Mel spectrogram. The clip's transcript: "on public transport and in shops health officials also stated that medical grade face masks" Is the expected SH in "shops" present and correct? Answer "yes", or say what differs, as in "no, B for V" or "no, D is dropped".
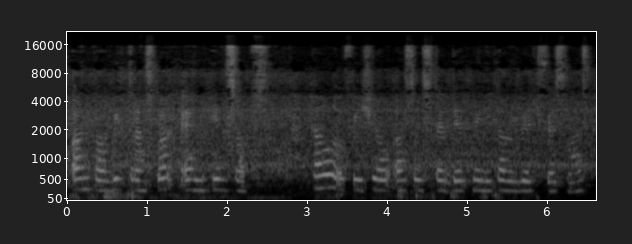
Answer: no, S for SH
